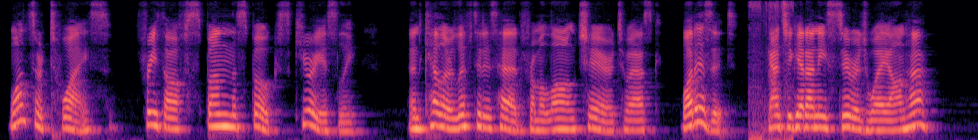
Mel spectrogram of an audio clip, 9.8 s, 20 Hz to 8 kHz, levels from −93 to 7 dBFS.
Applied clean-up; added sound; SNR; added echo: neural separator model SepFormer DNS4.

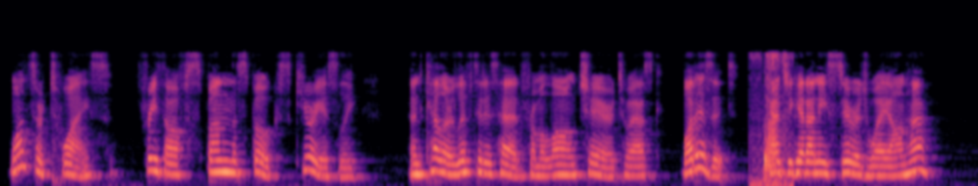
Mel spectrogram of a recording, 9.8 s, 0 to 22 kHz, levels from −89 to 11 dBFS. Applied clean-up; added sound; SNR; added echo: none; Fart; 0 dB; reverberation time 0.5 s.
